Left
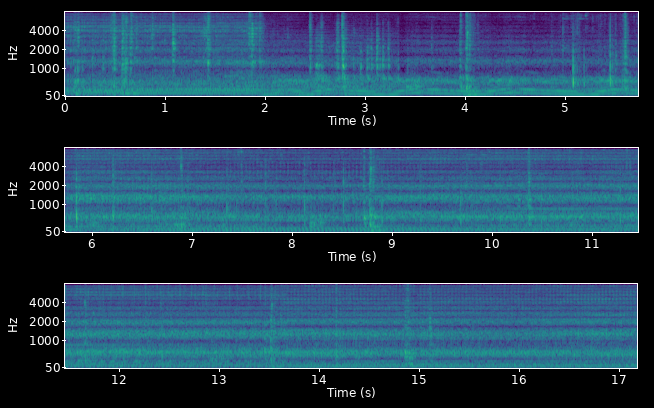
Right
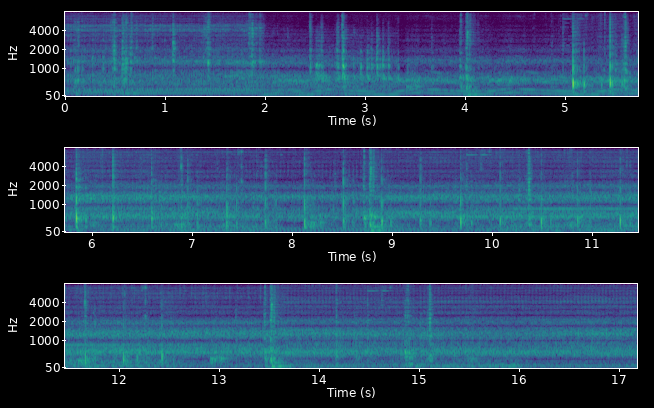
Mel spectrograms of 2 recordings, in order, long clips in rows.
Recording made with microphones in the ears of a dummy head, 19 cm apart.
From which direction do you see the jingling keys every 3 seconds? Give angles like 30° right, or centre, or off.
40° left, 30° left, centre, 30° right, 50° right, 60° right.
